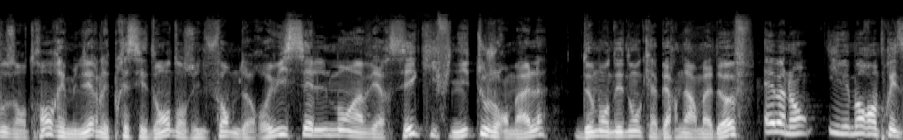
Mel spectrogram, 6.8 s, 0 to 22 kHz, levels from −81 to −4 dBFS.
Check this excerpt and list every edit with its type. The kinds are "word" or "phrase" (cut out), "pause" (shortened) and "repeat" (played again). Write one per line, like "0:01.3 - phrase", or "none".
0:05.7 - pause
